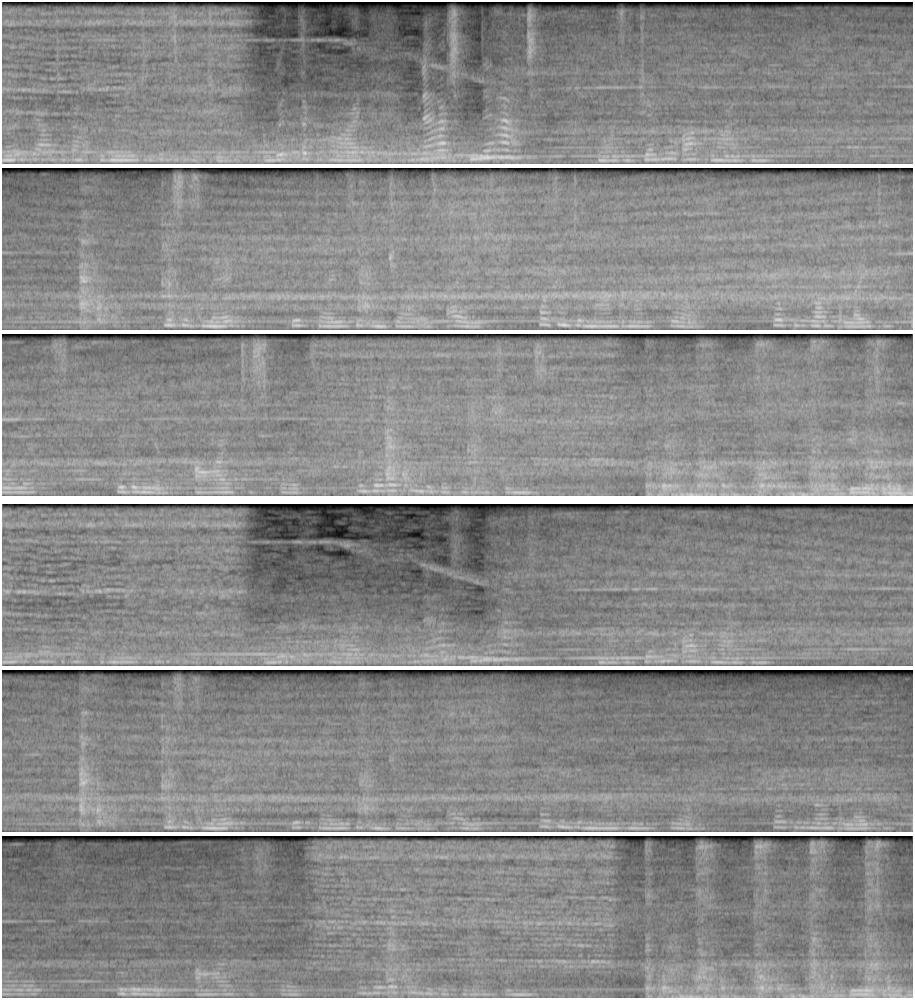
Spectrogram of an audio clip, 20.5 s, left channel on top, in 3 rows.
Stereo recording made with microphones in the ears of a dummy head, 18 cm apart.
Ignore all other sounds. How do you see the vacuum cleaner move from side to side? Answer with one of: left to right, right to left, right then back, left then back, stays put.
right to left.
